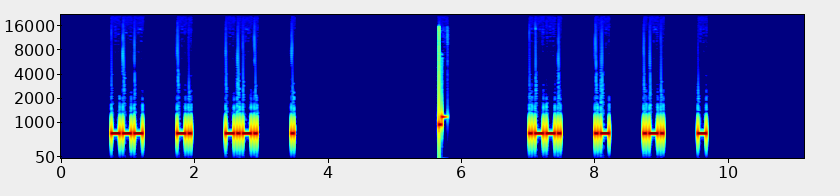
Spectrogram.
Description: Morse code, heard as a keyed tone, about 27 wpm, spaced as for 13 wpm, 700 Hz. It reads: ONCE PART
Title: 4x Character Spacing - Top 300 Words - 28wpm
